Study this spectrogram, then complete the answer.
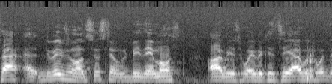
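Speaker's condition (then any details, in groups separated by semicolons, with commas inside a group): Cerebral palsy; since birth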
